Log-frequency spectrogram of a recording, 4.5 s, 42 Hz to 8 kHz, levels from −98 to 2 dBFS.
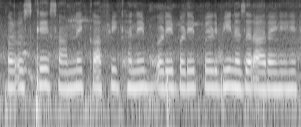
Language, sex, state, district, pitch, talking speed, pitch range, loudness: Hindi, female, Bihar, Purnia, 215 Hz, 160 wpm, 205-215 Hz, -15 LUFS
